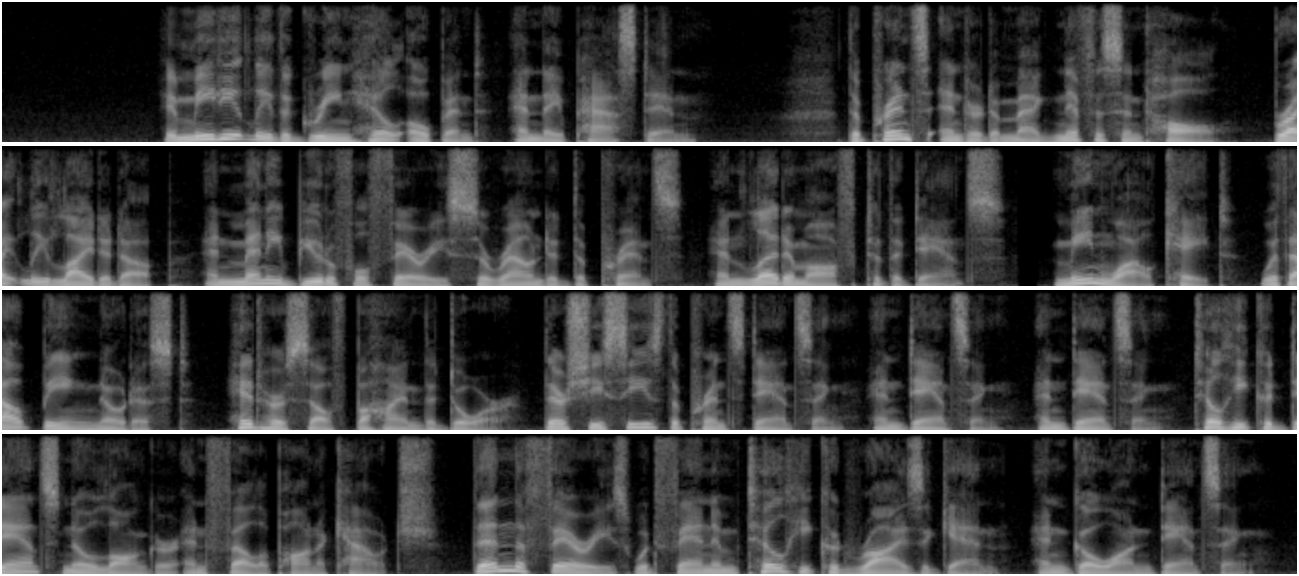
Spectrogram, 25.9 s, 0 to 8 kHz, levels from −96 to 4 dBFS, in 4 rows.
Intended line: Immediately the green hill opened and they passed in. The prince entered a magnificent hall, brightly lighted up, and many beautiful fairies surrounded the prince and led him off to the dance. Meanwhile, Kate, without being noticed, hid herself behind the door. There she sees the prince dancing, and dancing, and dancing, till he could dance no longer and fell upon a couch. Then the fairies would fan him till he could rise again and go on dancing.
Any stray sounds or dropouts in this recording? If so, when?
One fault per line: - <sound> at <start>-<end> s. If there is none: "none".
none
